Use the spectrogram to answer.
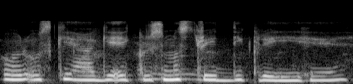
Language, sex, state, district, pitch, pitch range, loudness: Hindi, female, Arunachal Pradesh, Longding, 210 Hz, 195-220 Hz, -13 LUFS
